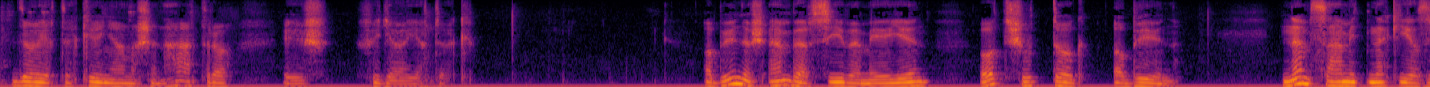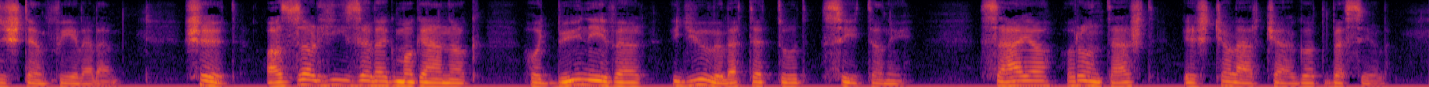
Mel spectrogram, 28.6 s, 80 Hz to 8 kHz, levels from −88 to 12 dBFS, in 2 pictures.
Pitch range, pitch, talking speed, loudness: 120-130 Hz, 120 Hz, 70 wpm, -24 LUFS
